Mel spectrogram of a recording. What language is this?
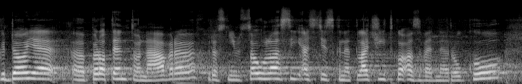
Czech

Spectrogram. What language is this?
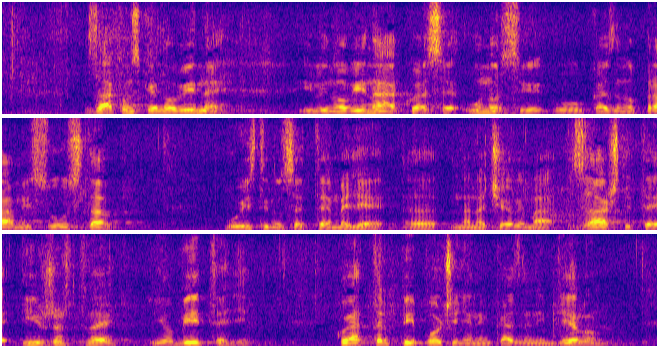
Croatian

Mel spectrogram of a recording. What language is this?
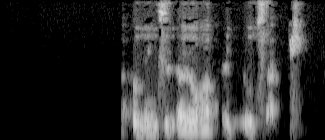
French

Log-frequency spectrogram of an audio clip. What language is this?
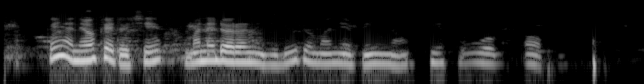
Luo (Kenya and Tanzania)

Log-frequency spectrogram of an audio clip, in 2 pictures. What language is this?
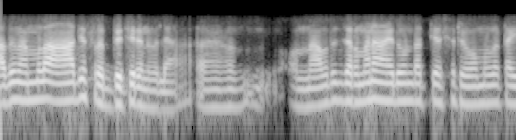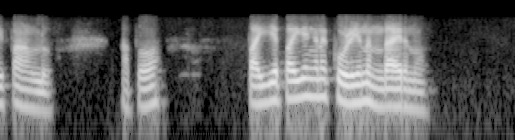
Malayalam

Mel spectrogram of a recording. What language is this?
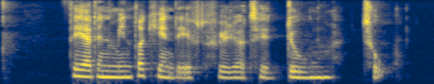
Danish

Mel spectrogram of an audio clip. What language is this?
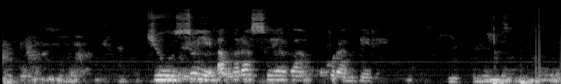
Kinyarwanda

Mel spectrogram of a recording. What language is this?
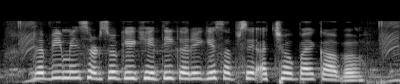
Bhojpuri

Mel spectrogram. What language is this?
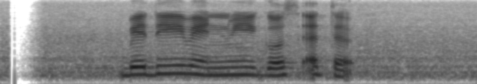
Sinhala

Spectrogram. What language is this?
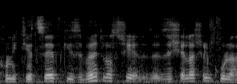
Hebrew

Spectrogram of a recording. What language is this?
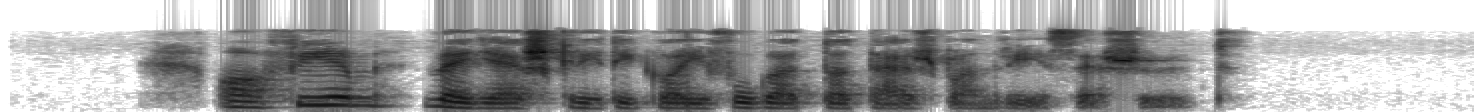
Hungarian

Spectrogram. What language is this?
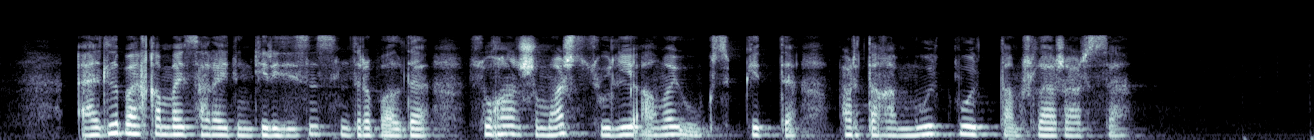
Kazakh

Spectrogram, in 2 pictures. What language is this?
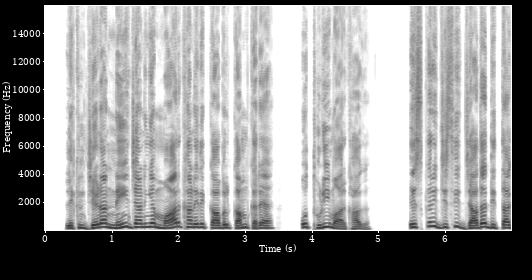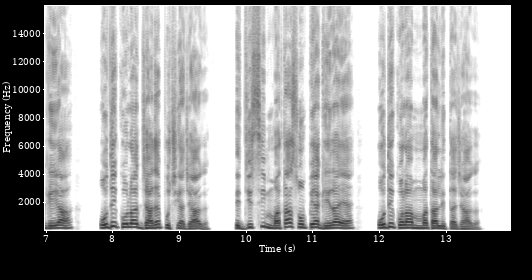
Dogri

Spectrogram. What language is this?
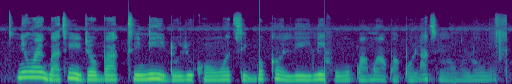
Yoruba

